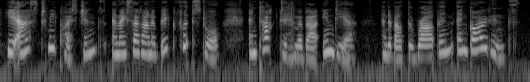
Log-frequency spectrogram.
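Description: Woman reader as an earnest, determined little girl, pitched up, dry close sound. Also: animated, normal speed, a bit bright, no room sound.

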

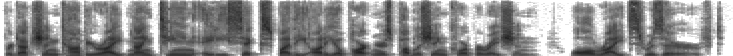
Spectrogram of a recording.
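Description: A man reading a scripted publisher's announcement in a formal, measured way. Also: mid-range voice, lively intonation, no room sound. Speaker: audiobook credits announcer.

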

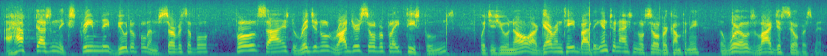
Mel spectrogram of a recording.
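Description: A man's voice: a little high, animated, brisk, slight background noise. An American man announcing radio advertising in a formal, emphatic 1930s style, enunciating carefully. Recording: muffled 1930s radio broadcast recording.

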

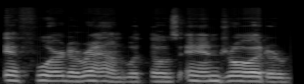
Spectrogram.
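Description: A woman's voice: mid-range voice, steady tone, moderate pace, close to an everyday voice. A woman putting on the voice of a forgetful eighty-nine-year-old grandmother who rambles and mishears things. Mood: rambling. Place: small home room, indoors.

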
